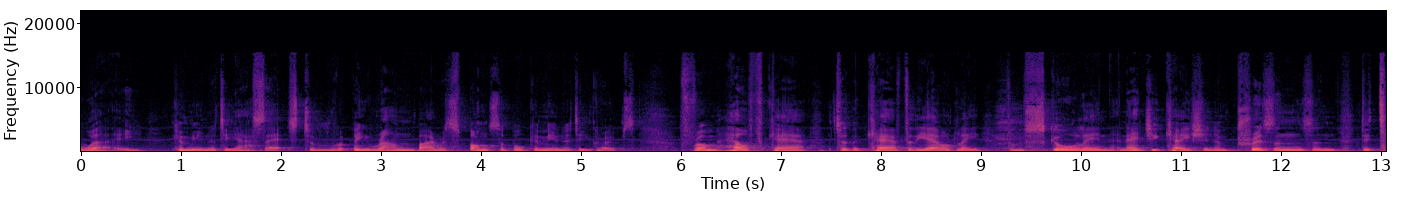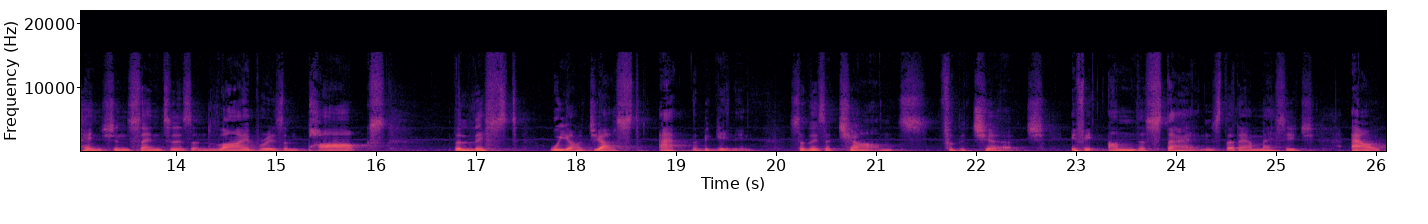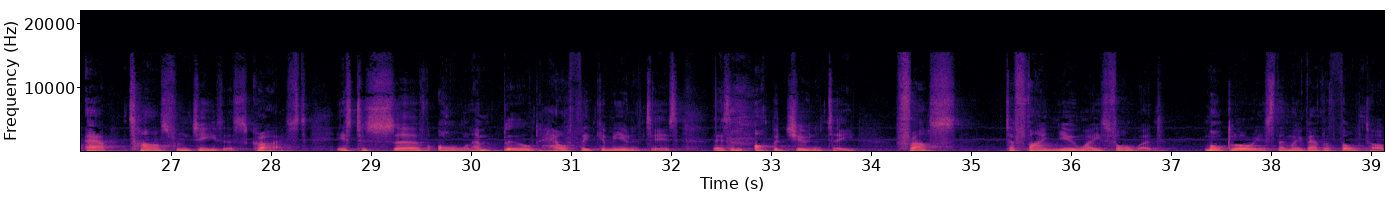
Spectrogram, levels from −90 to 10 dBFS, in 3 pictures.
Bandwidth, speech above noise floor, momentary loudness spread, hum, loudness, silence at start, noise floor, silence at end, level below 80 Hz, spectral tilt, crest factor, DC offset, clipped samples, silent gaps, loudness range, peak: 15.5 kHz; 28 dB; 11 LU; none; -33 LUFS; 0 s; -59 dBFS; 0 s; -52 dBFS; -6.5 dB/octave; 20 dB; under 0.1%; under 0.1%; none; 3 LU; -12 dBFS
